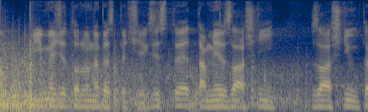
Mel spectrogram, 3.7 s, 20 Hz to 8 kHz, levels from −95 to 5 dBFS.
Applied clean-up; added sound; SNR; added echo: none; Thunder; 1 dB; none.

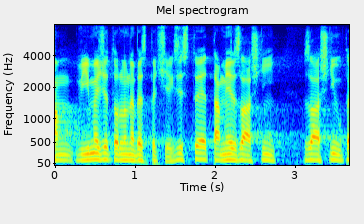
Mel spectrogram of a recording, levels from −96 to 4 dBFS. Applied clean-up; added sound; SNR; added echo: none; none; none; none.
